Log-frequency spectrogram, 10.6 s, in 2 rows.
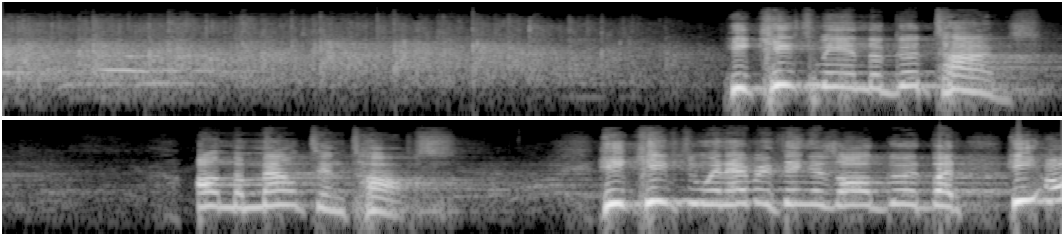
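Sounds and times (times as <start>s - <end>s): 
audience clapping: 0.0s - 3.6s
speech: 3.6s - 5.2s, 6.3s - 7.5s, 8.3s - 10.5s.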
